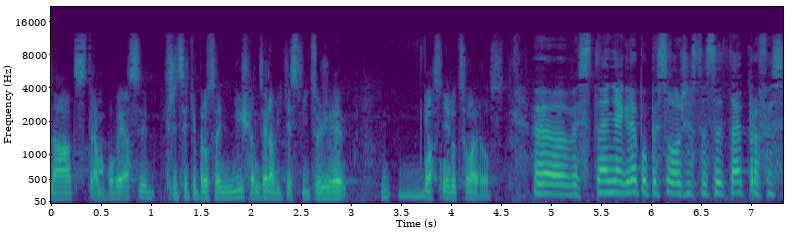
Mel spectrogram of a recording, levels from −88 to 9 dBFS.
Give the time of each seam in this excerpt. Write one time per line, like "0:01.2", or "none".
0:01.1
